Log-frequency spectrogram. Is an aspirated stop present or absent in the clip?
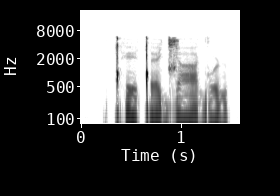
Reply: present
